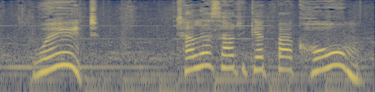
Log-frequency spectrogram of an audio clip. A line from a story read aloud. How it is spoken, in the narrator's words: Ayush pleaded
